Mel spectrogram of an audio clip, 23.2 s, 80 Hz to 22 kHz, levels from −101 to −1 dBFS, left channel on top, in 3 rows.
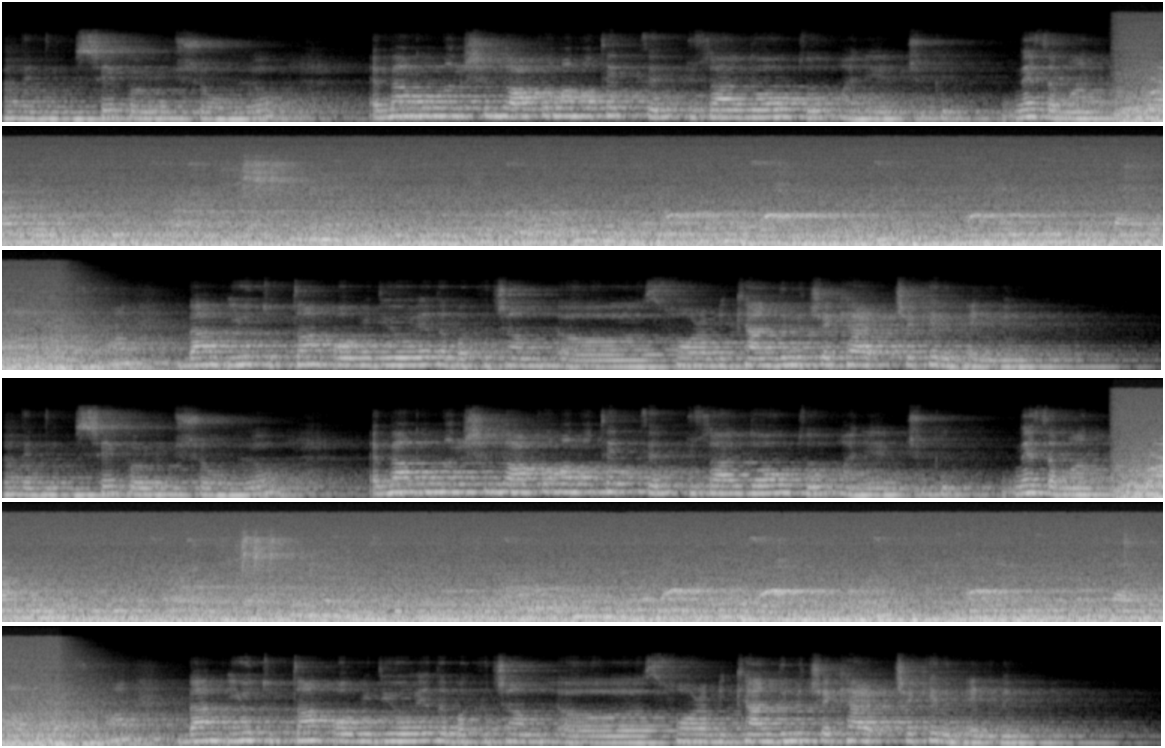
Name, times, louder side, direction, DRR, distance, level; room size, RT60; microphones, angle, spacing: voice 1, 0.0-1.8 2.4-6.4 6.7-22.3, equal, 10° right, 1 dB, 0.6 m, -33 dB
sound 1, 7.4-15.9, equal, 45° right, 1.1 m, -25 dB
7.8 x 5.4 x 5.3 m, 2.6 s
head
